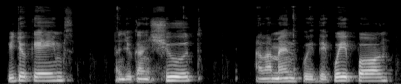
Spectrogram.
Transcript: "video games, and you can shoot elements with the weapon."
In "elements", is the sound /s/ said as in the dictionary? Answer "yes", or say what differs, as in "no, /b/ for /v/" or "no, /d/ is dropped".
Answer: no, /s/ is dropped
